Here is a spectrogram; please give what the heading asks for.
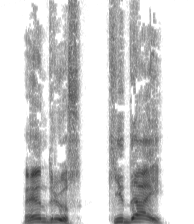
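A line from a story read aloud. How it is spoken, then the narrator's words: Shouting. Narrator (Russian): выкрикнул я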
